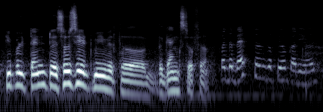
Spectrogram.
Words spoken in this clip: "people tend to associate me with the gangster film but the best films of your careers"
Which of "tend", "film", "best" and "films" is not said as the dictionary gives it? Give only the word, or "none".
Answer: none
